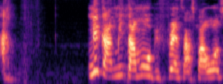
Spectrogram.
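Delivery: high, loud burst of objection; exasperated retort; indignant protest. Retold or imitated. Retelling her protest to friend.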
